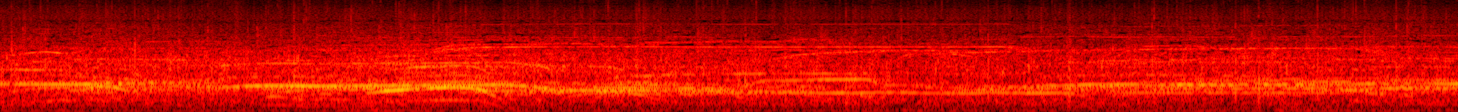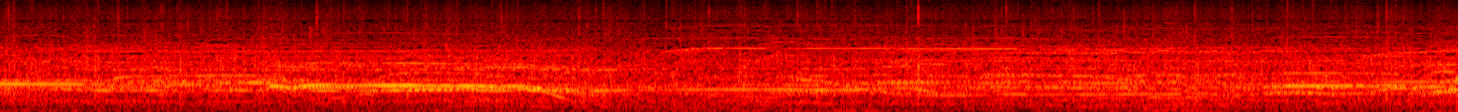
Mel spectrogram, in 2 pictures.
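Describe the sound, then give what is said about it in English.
An audience at a band's live show applauds steadily for about fifteen seconds, a dense, even wash of clapping with whoops and cheering voices woven through it, staying loud throughout. “…, everyone, give a big round of applause”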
